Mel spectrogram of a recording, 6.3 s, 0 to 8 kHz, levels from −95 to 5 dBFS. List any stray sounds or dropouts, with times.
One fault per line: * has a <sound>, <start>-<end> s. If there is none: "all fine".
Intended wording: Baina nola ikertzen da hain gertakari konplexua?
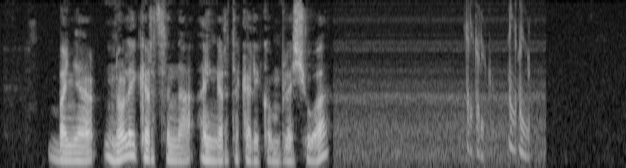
* has a chirp, 4.6-5.4 s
